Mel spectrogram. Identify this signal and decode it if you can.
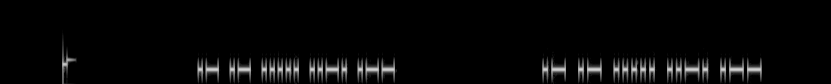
Morse code, heard as a keyed tone, about 28 wpm, 700 Hz. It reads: AA5FW AA5FW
